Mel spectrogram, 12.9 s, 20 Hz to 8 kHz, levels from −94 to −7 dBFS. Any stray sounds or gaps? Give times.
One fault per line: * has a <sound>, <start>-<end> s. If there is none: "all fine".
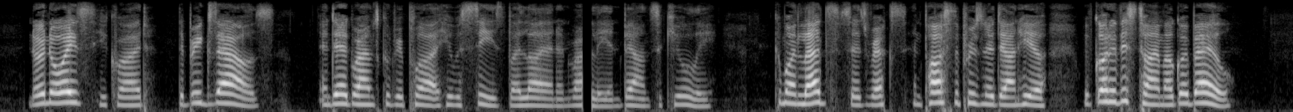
* has a dropout, 5.8-5.9 s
